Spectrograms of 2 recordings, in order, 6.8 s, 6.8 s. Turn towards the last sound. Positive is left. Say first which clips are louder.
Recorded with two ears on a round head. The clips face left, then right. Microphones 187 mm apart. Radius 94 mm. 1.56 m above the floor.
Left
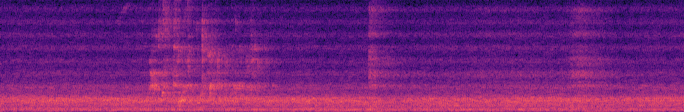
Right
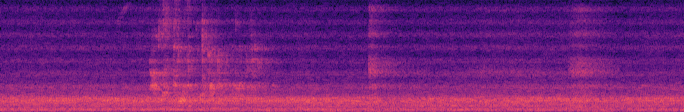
# even
turn(degrees=10)  # may be behind; listen again after turning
